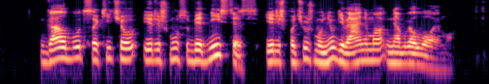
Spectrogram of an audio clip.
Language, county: Lithuanian, Kaunas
